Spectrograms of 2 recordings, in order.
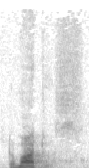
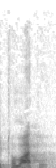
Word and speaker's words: tomato: Tomatoes some may wonder you have two ways to pronounce tomato in standard English they will say tomahto I believe in American media say tomatoes so either way either way is correct tomorrow becomes Tomatoes potato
